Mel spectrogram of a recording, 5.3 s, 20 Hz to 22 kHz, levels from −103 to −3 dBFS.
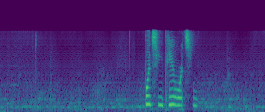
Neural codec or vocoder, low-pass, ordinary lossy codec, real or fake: codec, 16 kHz, 0.5 kbps, X-Codec, HuBERT features, trained on general audio; 7.2 kHz; none; fake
